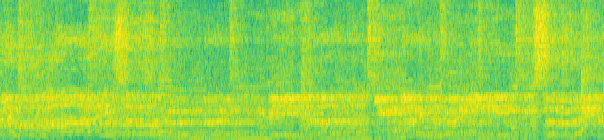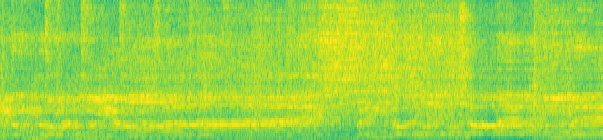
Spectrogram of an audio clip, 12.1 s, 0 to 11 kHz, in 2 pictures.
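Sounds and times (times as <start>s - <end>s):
live band with male singer: 0.0s - 12.0s.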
